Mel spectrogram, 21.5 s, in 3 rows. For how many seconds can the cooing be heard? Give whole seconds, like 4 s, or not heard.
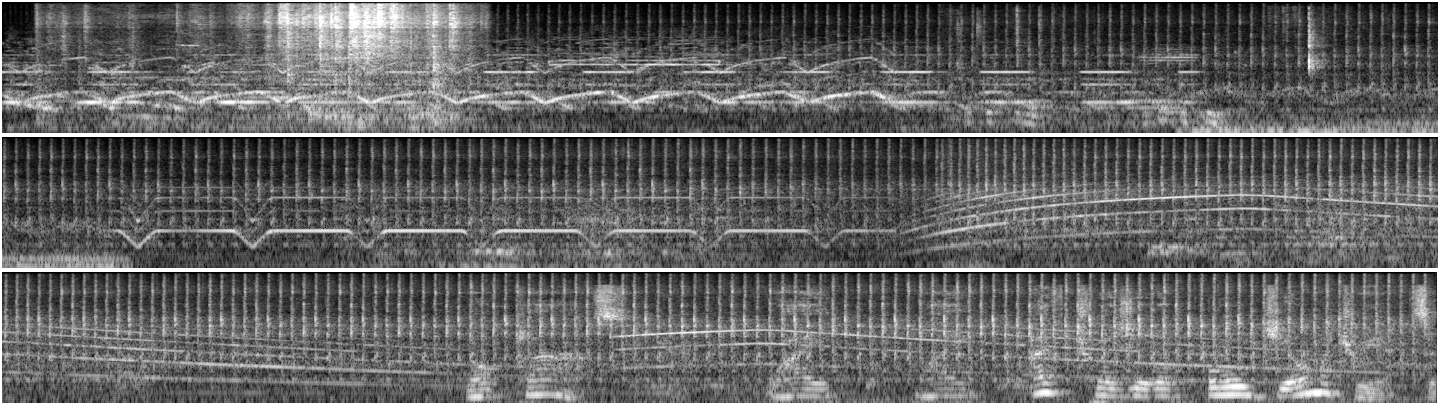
11 s.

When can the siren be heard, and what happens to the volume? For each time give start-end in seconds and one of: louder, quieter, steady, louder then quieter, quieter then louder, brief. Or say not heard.
0.0-21.5 quieter.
